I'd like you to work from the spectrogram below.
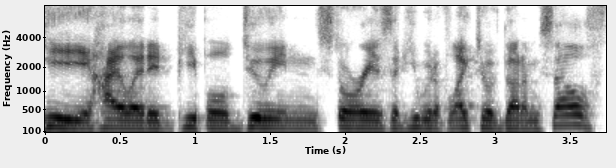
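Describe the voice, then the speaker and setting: Someone with an unremarkable speaking voice talks at a fairly quick pace against a quiet background. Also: man. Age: 40s. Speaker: sports journalist. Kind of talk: casual chat.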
